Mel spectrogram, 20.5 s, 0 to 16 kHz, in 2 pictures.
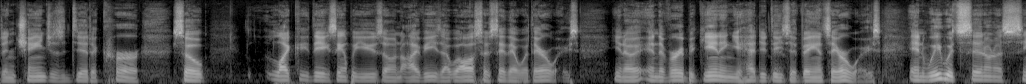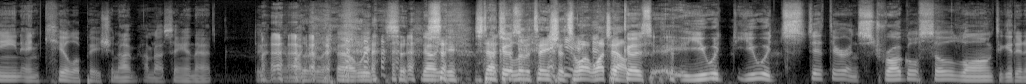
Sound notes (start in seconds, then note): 12.8 panelists laugh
